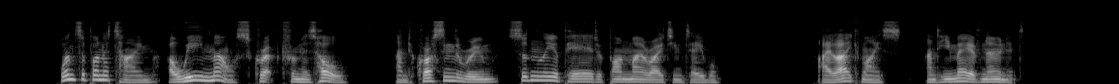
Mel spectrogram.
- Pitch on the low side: Yes, low, 120 Hz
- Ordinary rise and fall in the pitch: No, wide, 6.4 semitones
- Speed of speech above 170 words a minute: No, average, 160 wpm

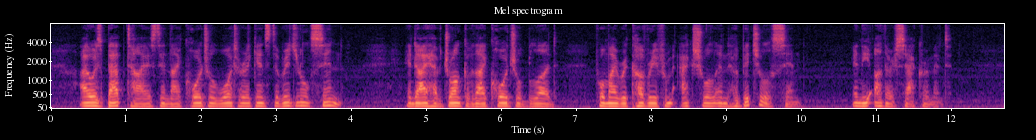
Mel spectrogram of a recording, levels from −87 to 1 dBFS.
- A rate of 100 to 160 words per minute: Yes, average, 140 wpm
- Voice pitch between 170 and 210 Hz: No, low, 100 Hz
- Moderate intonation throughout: No, narrow, 2.1 semitones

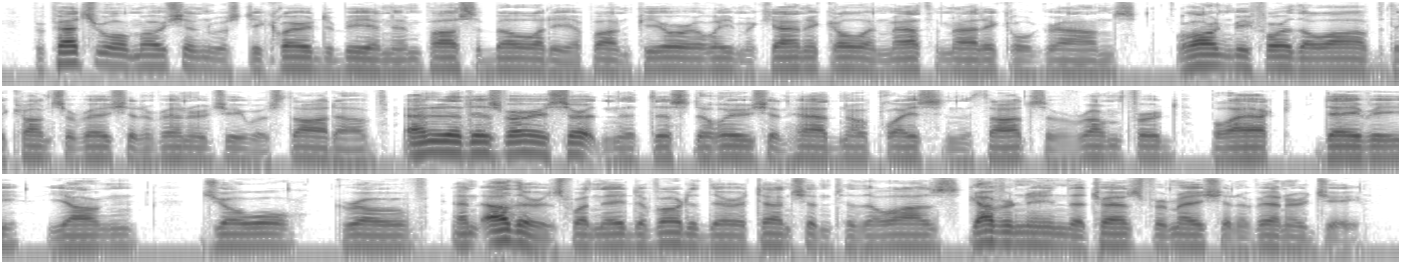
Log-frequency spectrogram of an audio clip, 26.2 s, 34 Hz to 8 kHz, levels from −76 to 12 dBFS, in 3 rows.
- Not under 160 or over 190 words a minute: No, average, 140 wpm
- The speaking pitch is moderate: No, low, 100 Hz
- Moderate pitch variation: No, narrow, 2.2 semitones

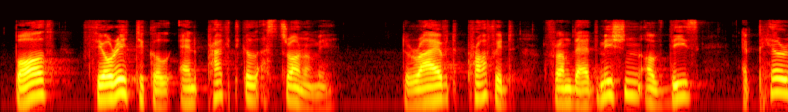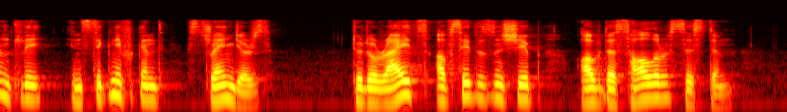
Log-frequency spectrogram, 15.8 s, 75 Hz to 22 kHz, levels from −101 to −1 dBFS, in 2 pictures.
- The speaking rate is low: Yes, slow, 90 wpm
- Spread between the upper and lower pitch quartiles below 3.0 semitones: No, average, 4.3 semitones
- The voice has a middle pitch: Yes, medium, 145 Hz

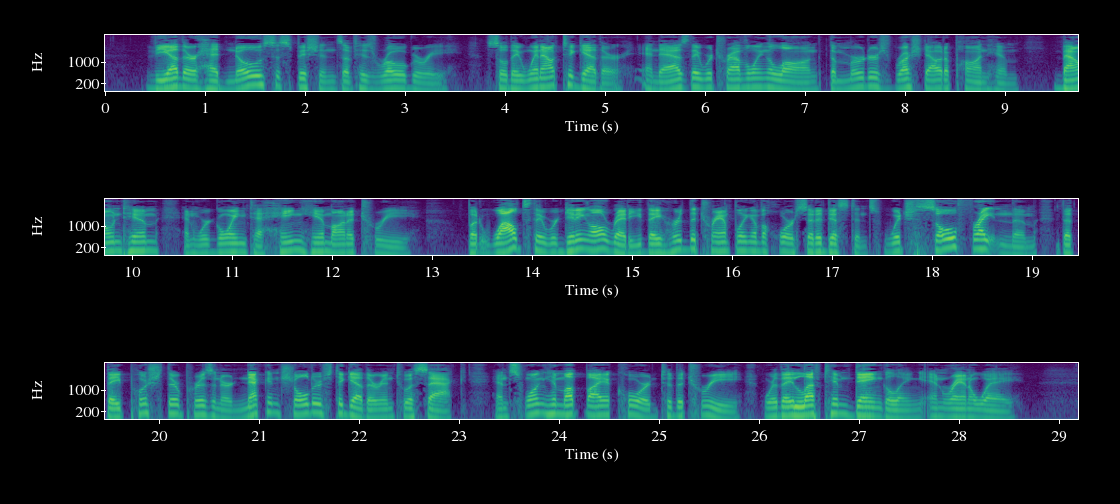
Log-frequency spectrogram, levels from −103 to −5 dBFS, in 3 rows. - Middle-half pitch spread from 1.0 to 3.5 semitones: No, average, 4.0 semitones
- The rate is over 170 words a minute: Yes, average, 180 wpm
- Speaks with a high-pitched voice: No, medium, 140 Hz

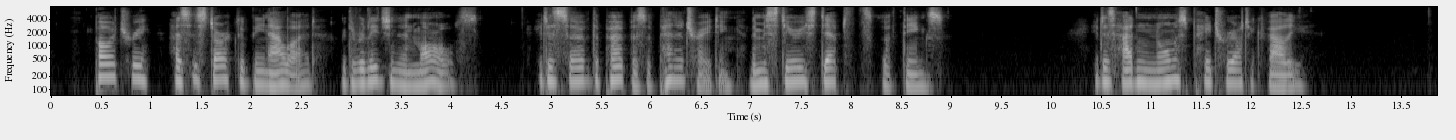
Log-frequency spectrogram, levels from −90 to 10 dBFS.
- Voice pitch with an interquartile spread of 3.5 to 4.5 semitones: Yes, average, 3.8 semitones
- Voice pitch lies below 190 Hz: Yes, medium, 140 Hz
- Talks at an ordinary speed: No, slow, 120 wpm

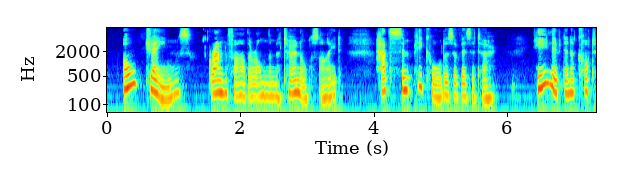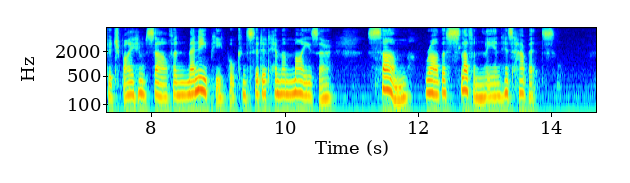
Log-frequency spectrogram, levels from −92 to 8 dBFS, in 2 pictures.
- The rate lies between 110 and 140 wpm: Yes, slow, 135 wpm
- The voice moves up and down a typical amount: Yes, average, 4.2 semitones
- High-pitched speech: No, medium, 180 Hz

